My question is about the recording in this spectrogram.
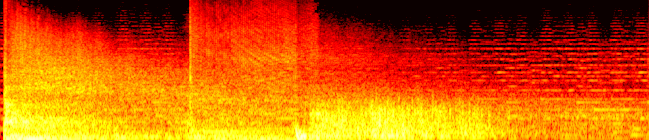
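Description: A rifle shot: one loud bang at the start with a long rolling decay, followed by a sharp crack about two seconds in and a heavy thump about a second later, as the bullet strikes a Kevlar body armour vest. Music comes back in underneath as it dies away.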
